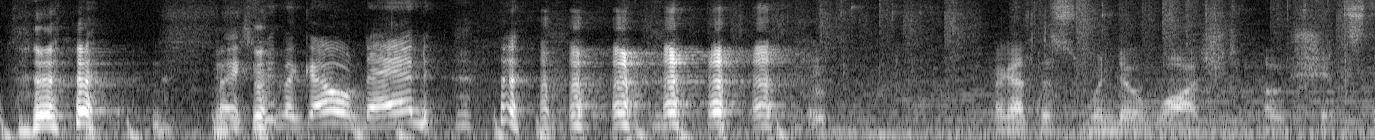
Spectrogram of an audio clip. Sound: laugh

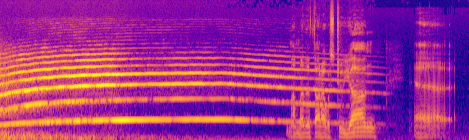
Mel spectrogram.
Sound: battle Sounds

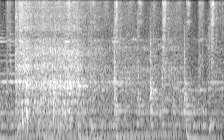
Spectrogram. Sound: loud splash

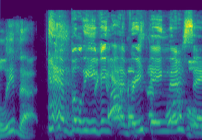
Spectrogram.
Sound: laughs

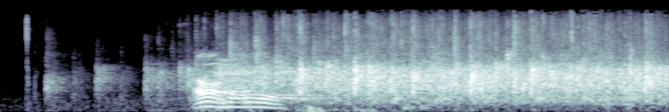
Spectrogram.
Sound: applause

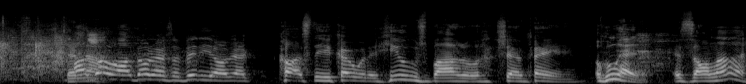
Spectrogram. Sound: laughter

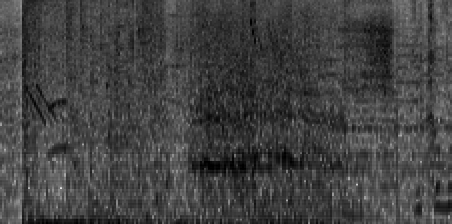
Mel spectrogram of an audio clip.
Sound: tires screeching

